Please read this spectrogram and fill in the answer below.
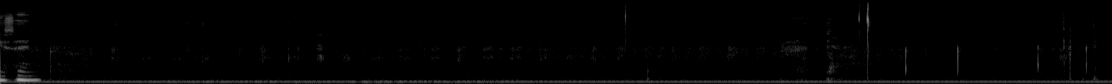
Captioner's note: scratching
